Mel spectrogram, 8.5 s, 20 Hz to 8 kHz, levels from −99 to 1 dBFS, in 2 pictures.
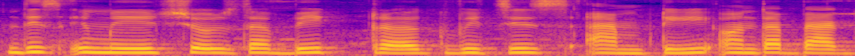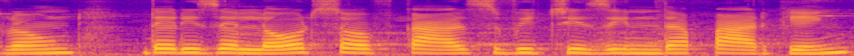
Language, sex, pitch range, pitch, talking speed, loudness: English, female, 200-225 Hz, 215 Hz, 160 wpm, -15 LUFS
